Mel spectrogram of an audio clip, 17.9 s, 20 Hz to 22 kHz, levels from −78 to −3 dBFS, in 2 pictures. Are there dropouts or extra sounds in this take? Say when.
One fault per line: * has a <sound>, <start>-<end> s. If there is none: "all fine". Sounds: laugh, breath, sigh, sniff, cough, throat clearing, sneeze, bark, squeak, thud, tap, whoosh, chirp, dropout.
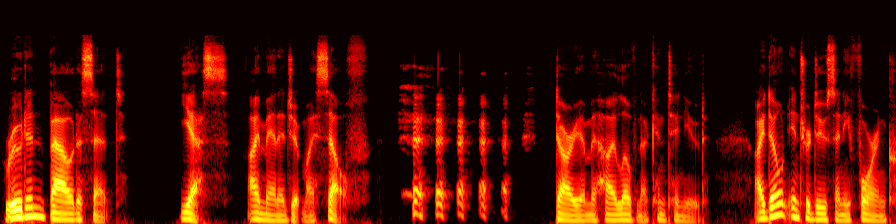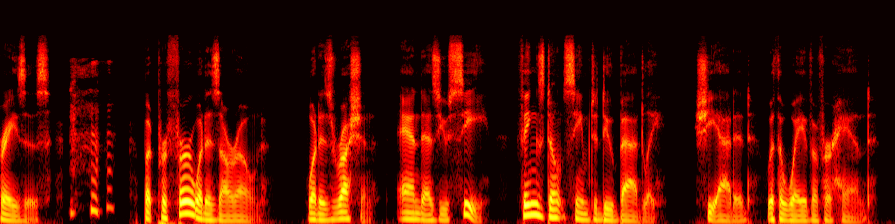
* has a laugh, 4.0-5.4 s
* has a laugh, 9.6-10.1 s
